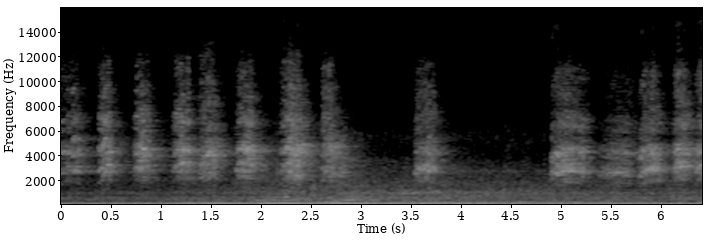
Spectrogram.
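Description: Harsh bird squawks in quick runs of about three a second, with a pause in the middle and a single call during it, over a steady low engine rumble.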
